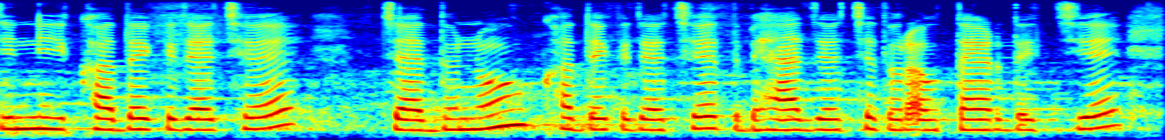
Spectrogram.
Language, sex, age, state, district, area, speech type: Maithili, female, 45-60, Bihar, Supaul, rural, spontaneous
